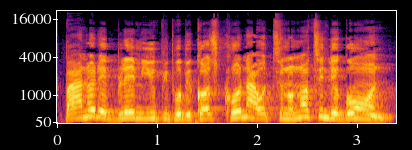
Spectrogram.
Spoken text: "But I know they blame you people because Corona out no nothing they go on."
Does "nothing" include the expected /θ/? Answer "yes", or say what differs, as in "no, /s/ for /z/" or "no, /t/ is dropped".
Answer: no, /t/ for /θ/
